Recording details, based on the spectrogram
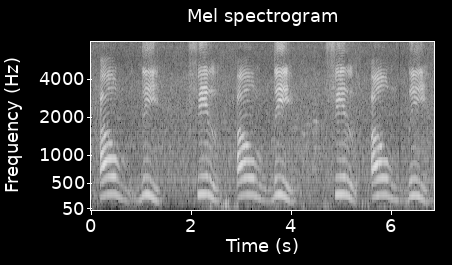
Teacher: Ro sukunnya dibaca tebal.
